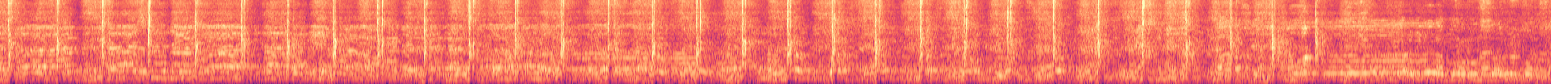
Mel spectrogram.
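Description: A man claps his hands in a steady rhythm.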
